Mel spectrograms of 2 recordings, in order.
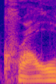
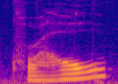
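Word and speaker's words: Kraul: work in limited um crowl stinger i'd tell you that's pronounced right k-r-a-u-l crowl you gotta get your lip movement in there crawl and now it's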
